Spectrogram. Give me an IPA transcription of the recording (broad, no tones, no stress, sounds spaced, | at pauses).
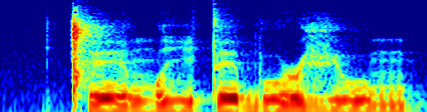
ǀʰ eː ŋʷ iː t e b u ɹ vʲ u m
